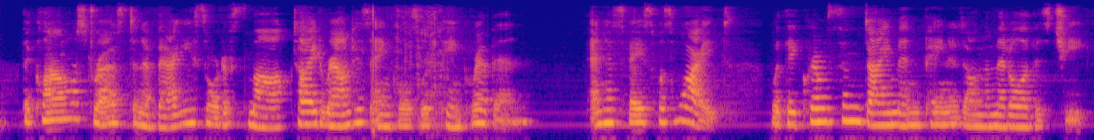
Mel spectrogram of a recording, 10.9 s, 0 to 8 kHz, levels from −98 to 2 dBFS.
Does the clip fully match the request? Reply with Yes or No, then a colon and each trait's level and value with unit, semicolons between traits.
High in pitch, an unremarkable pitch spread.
No: high, 210 Hz; wide, 6.2 semitones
